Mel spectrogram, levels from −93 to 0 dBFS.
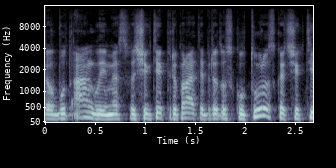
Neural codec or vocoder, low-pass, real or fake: vocoder, 44.1 kHz, 128 mel bands every 256 samples, BigVGAN v2; 14.4 kHz; fake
